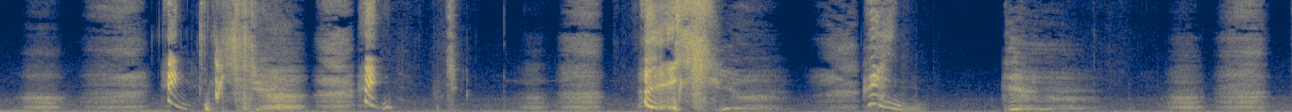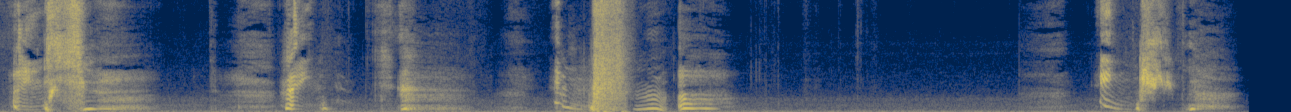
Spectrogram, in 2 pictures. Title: Itchy stifled sneezes (F)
